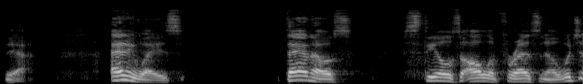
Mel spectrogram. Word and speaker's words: Thanos: Or it can be pronounced Thanos, however you want to say it. You know what I mean? – Yeah. You roll your own. Here's the thing. That's why I think Thanos is so mad, because everyone keeps saying his name in a different way. – He's pronouncing his name, yeah. – I know. That's what you're doing. – Yeah. Or maybe you're doing it. – Thanos like anus.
